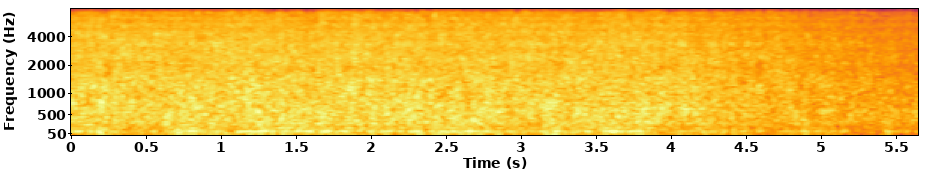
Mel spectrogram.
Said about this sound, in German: Und so wird das Wasser aus dem Teich abgelassen, bis teilweise trockene Flecken zu sehen sind.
